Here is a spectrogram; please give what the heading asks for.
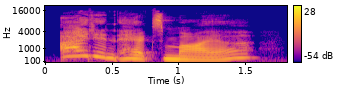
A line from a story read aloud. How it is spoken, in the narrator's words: Sirius shouted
